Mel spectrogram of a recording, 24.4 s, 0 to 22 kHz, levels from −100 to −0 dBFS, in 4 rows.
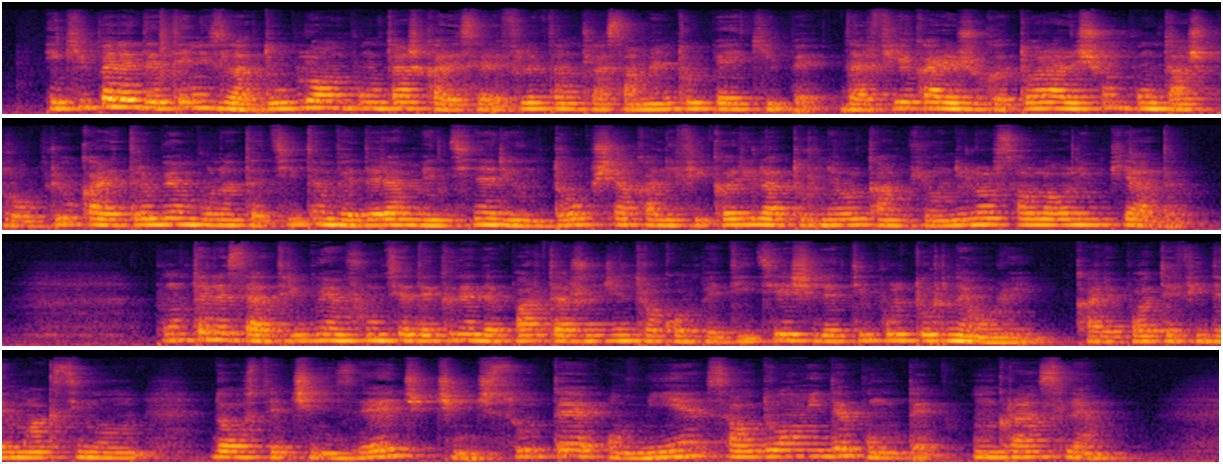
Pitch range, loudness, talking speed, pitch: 185-215 Hz, -23 LUFS, 175 wpm, 205 Hz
